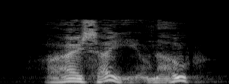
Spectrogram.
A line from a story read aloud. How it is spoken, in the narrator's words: muttered Joe, in very serious remonstrance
